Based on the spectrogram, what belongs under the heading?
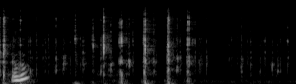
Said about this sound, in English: me typing softly. Right? Just nice and soft. I like that it's very smooth and it sounds kind of refined. I don't know how to call it. It sounds like I'm typing something important and smart.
